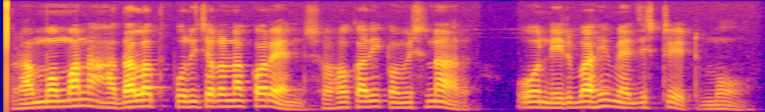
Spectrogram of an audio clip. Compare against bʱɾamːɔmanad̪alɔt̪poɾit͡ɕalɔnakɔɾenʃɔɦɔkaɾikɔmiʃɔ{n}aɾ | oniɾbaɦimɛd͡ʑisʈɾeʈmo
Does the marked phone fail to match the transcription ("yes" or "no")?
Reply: no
